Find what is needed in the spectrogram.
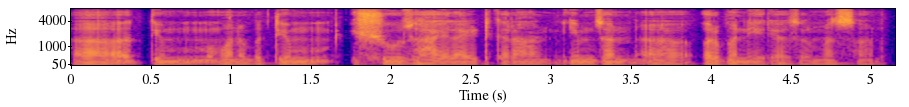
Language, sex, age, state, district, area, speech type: Kashmiri, male, 30-45, Jammu and Kashmir, Srinagar, urban, spontaneous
